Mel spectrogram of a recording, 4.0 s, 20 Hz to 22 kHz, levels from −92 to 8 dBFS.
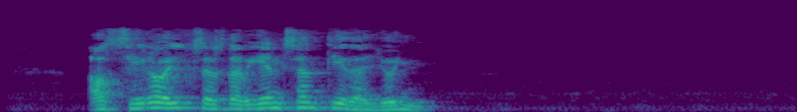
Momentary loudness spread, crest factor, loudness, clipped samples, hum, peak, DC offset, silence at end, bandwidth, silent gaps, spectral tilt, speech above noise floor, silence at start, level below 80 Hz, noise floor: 9 LU; 18 dB; -31 LUFS; under 0.1%; none; -14 dBFS; under 0.1%; 1.85 s; 8.2 kHz; none; -6 dB/octave; 50 dB; 0.45 s; -68 dBFS; -79 dBFS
